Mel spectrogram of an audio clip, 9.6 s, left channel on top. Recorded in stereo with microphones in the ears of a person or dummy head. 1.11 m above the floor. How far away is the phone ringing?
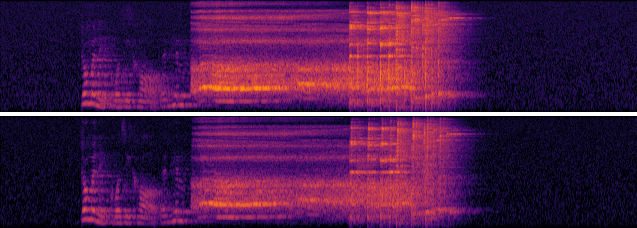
No phone ringing in this recording.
